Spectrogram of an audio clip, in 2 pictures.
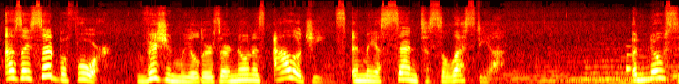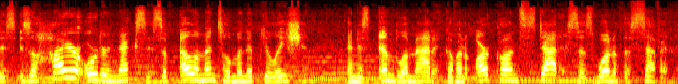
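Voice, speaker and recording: A voice actor playing a carefree young bard who is secretly a wind god, light, playful and lilting, over game music. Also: male voice, extremely high pitch, animated, normal speed. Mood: serious, musing. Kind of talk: video game voice acting. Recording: game cutscene with clear music.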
